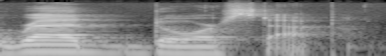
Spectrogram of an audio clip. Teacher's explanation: it's going to have first syllable stress, but secondary stress on the second syllable, meaning we still have a clear vowel there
